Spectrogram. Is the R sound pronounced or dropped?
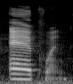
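dropped. It is said the British way without R.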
